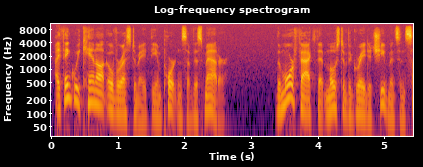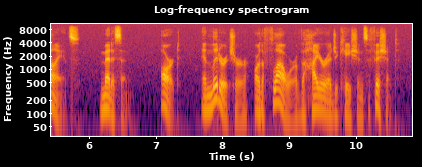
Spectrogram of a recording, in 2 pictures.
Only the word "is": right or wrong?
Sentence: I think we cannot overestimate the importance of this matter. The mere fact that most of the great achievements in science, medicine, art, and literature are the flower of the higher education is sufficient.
wrong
